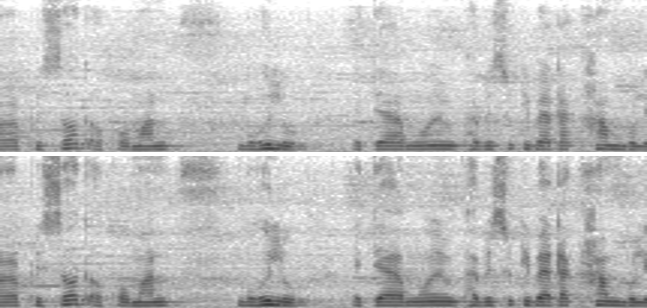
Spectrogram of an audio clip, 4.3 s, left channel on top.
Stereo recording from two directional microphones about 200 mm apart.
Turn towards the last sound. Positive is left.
turn(degrees=-10)  # may be behind; listen again after turning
